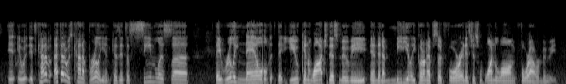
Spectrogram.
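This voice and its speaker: A man speaks in an unremarkable speaking voice, fairly high in pitch with ordinary pitch variation. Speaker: podcast co-host. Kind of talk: casual chat.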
